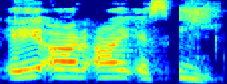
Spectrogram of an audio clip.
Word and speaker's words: arise: never on the suffixes say for example a r i s e a rise dial syllabic word right you don't say arise in spite of the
